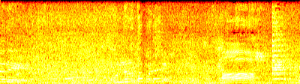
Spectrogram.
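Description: People talking in a room, with one smooth tone that rises and then falls, lasting about half a second, around three seconds in.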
